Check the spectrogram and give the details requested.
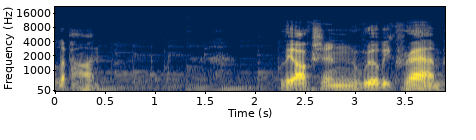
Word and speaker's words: Lepanne: of lean and yes that is how the game pronounce it before any French or whatever people get on my case they call it Leon the auction will be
